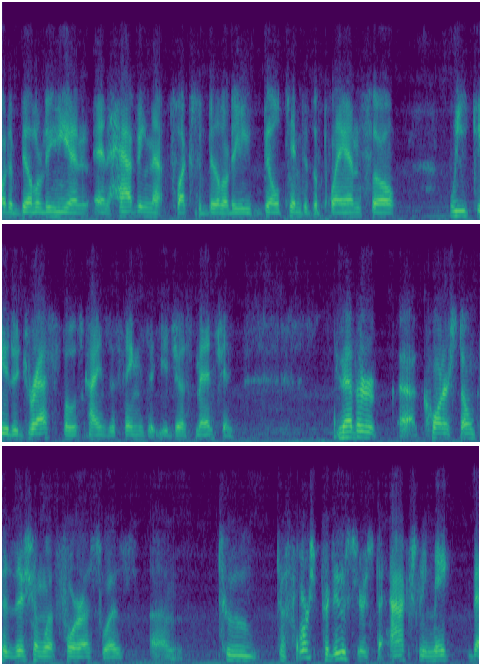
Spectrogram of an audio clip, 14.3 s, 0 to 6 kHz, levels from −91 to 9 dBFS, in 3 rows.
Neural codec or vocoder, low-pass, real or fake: codec, 24 kHz, 6 kbps, HILCodec; 5.4 kHz; fake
